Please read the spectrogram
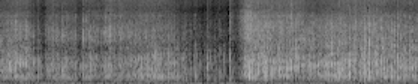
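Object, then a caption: Loop-pile floor carpet. Fingertips with long acrylic nails scratch a flat beige loop-pile floor carpet with a textured loop pile. The result is a continuous dry, raspy scraping centered in the midrange, with a brief dip just before it grows louder and denser around the halfway point.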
